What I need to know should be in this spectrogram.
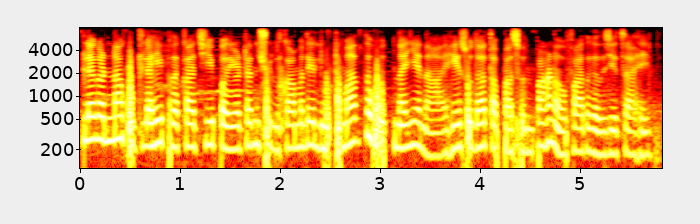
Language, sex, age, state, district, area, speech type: Marathi, female, 45-60, Maharashtra, Palghar, urban, spontaneous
